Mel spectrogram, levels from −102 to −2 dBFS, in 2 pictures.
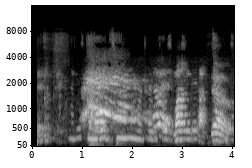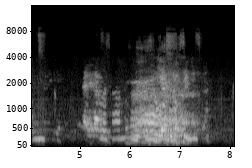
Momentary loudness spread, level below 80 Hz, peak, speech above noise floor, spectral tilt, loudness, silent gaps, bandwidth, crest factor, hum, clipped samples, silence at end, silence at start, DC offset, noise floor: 22 LU; -70 dBFS; -8 dBFS; 33 dB; -6 dB/octave; -28 LUFS; none; 8 kHz; 22 dB; none; under 0.1%; 0.75 s; 0.1 s; under 0.1%; -61 dBFS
